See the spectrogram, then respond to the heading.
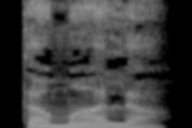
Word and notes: ತಮಾಲ: tamāla

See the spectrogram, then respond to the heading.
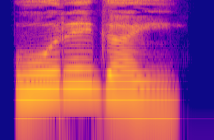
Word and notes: ಓರೆಗೈ: Kannada

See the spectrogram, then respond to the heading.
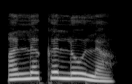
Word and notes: ಅಲ್ಲಕಲ್ಲೋಲ: allakallōla

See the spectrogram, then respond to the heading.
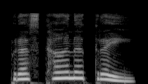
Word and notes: ಪ್ರಸ್ಥಾನತೂರ್ಯ: prasthana tūrya

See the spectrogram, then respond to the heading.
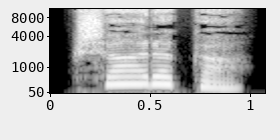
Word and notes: ಕ್ಷೀರಕ: kannada

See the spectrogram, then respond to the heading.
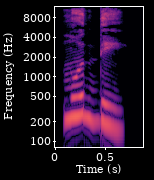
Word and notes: ಮೊದ್ದಿ: moddi

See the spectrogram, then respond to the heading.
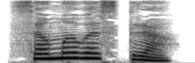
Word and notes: ಸಮವಸ್ತ್ರ: kannada

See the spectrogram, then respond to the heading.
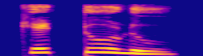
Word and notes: ಕೆಟ್ಟೋಡು: keṭṭōḍu

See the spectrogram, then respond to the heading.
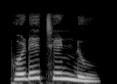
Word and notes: ಪೊಡೆಚಂಡು: poḍe caṇḍu

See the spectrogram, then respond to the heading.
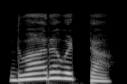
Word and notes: ದ್ವಾರವಟ್ಟ: dvāra vaṭṭa

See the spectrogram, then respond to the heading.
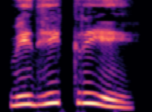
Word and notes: ವಿಧಿಕ್ರಿಯೆ: kannada

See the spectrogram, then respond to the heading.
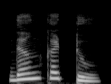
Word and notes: ಧಿಂಕಿಡು: kannada

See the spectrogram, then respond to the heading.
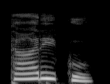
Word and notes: ತರೀಖು: Kannada

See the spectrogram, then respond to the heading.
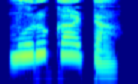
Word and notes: ಮುರುಕಾಟ: murukāṭa

